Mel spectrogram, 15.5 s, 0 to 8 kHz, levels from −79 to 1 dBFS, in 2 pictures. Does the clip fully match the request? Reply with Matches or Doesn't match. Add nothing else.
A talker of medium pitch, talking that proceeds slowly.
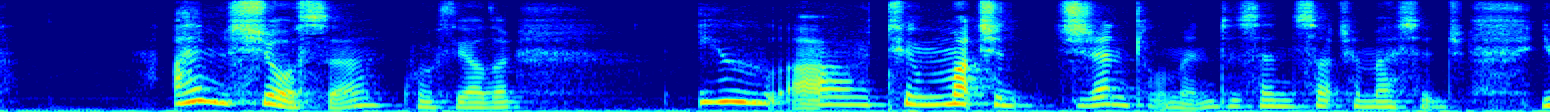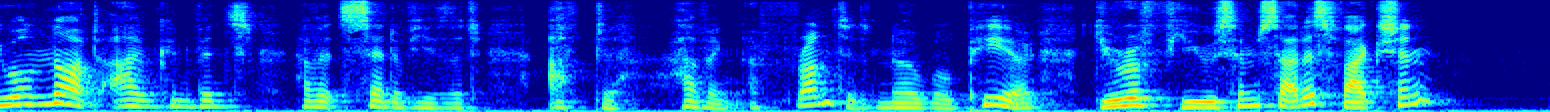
Doesn't match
